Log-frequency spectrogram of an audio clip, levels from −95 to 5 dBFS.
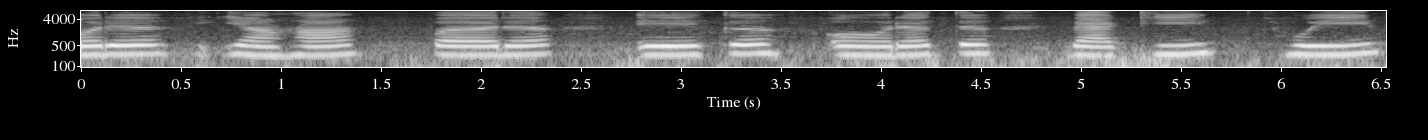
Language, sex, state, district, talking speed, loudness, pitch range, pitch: Hindi, female, Punjab, Pathankot, 65 wpm, -13 LUFS, 245-265 Hz, 250 Hz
